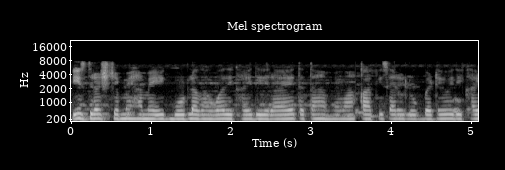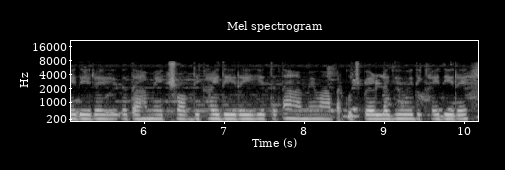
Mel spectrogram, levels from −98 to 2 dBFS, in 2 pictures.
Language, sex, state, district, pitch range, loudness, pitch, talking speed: Hindi, female, West Bengal, Kolkata, 205-210 Hz, -30 LUFS, 205 Hz, 255 wpm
